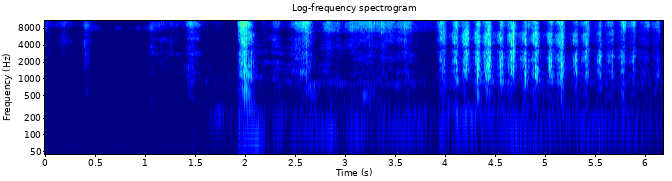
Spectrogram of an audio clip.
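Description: Hands rub and pull apart dry coconut fibre with a rapid rustling.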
